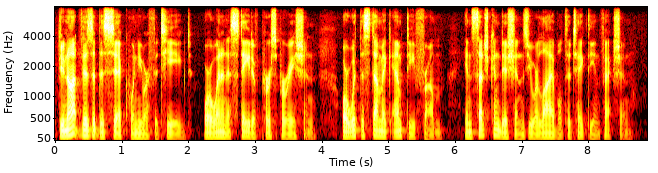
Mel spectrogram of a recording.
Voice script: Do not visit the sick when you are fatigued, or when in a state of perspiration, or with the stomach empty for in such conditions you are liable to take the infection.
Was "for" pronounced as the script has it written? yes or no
no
